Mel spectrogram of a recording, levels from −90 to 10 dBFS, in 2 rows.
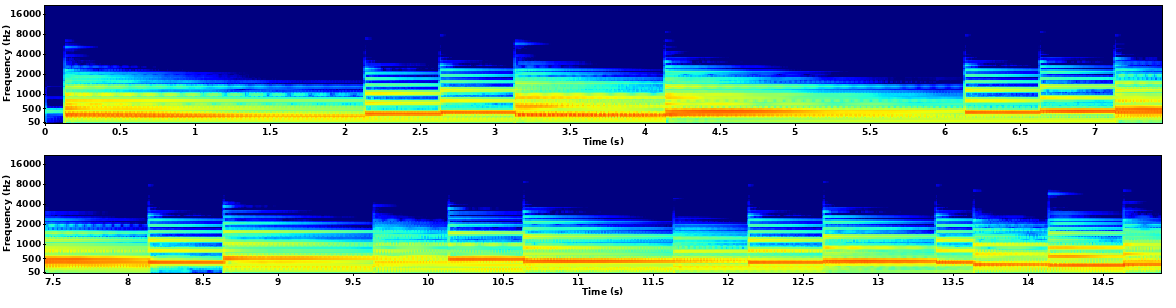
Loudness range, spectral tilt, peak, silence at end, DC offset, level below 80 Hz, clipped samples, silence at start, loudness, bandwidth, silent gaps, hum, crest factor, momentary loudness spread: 3 LU; -12.5 dB/octave; 0 dBFS; 0 s; under 0.1%; -52 dBFS; under 0.1%; 0.1 s; -15 LUFS; 2.9 kHz; none; none; 12 dB; 9 LU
